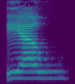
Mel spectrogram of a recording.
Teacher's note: Yaw, ya is soft. You are lifting your tongue up to the palate, but it is not touching. That is making ya very soft letter.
